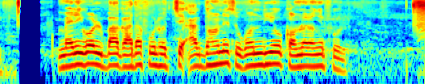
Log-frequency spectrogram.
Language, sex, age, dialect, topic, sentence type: Bengali, male, 18-24, Standard Colloquial, agriculture, statement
